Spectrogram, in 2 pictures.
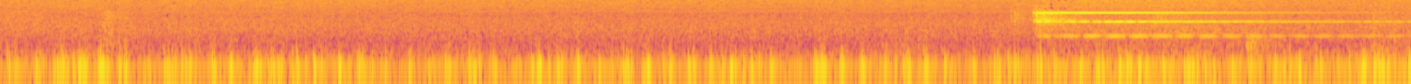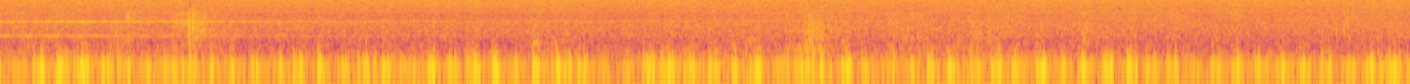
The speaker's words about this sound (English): The moment I'll hear the bell again, and just like before, just try to listen for the bell until you just cannot hear you, or try to catch that moment, the sound is no longer there.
